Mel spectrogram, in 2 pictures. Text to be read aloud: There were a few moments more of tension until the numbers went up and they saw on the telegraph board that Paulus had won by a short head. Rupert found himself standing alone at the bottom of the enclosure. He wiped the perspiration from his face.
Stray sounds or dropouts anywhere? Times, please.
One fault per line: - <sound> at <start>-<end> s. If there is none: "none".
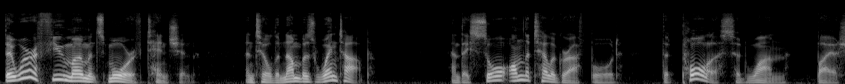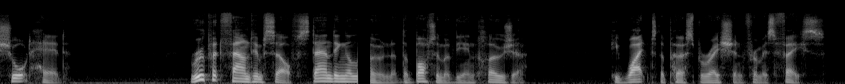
- dropout at 12.0-12.2 s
